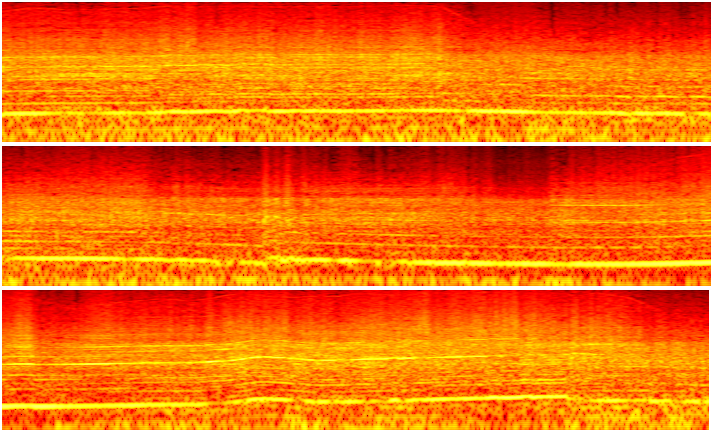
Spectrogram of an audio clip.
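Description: Ford Fiesta EcoBoost track car's engine running hard under load, heard from inside the cabin, its note holding steady and then stepping down or up several times as the driver changes gear and lifts for corners. A thinner whine rises with it for a few seconds past the middle.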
